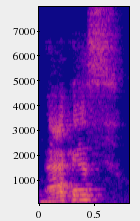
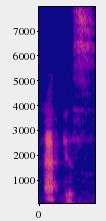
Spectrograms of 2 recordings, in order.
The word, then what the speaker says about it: Jacas: Okay, so Acas. Is it really Acas? The J is silent? It's a very soft J. Yeah. What do you mean a soft J? Like the K in knife.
